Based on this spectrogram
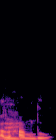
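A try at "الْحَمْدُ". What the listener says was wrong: আচ্ছা, আলহামদু যে পড়লেন, হাম, হাম গুন্না হবে না, হবে না? হাম, এরকম গুন্না হবে কি? কেন গুন্না হবে না? মিম সাকিনের পরে মিম সাকিনের কয়টি কায়দা? মাশাআল্লাহ, মিম সাকিনের 3টি কায়দা। মিম সাকিন কখন গুন্না হবে? যদি মিম সাকিনের পরে কি আসে? আর কি আসলে গুন্না হবে?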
